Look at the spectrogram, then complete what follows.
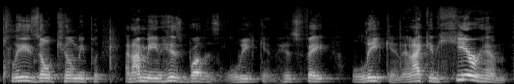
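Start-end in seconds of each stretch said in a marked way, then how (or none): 0.0-1.0 put-on desperate pleading, lower and quieter. Retelling a man begging his brother on a stoop: imitating someone pleading. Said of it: "pleading with him".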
